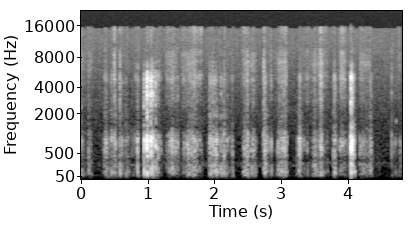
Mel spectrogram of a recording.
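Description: A fine-tipped gel pen held in the fingertips writes cursive letters across a flat black lined paper notebook page. The clip is a quiet run of short, dry scratching strokes centered in the midrange, with brief pauses between them and a few slightly louder strokes.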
